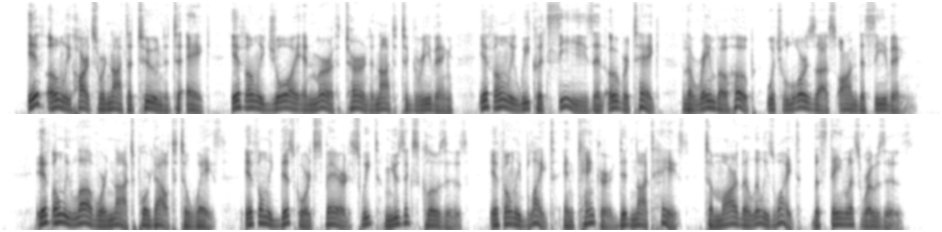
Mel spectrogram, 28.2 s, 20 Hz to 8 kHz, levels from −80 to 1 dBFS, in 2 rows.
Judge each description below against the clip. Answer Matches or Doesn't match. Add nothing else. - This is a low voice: Matches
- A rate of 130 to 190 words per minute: Matches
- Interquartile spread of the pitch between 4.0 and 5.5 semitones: Matches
